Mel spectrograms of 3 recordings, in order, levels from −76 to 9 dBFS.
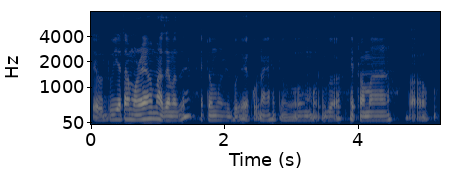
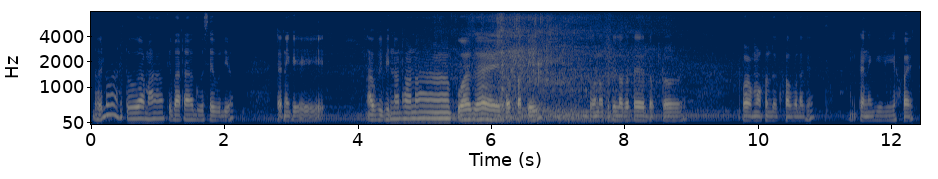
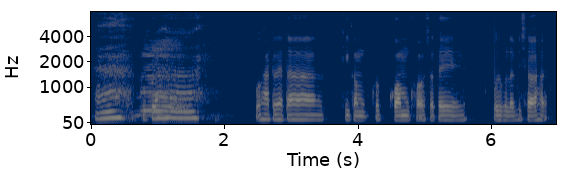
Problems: background sounds at intervals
